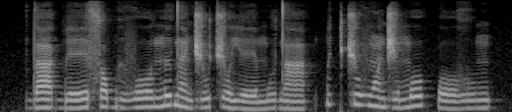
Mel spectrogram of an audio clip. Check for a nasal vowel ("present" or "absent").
present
